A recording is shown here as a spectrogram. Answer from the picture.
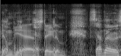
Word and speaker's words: Statum: Yeah, Statum. So I thought it was. I know, man. It's Statum though.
